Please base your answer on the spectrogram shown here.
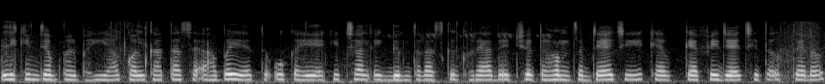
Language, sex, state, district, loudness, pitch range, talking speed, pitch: Maithili, female, Bihar, Madhepura, -18 LUFS, 210-225 Hz, 245 wpm, 215 Hz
